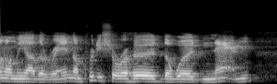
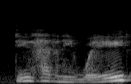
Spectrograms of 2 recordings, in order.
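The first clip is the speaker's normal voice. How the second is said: very quiet, close half-whisper; 13 dB quieter than usual. Retelling what a passenger on the train said: imitating someone half-whispering. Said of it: "whispering in me, into my ear".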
